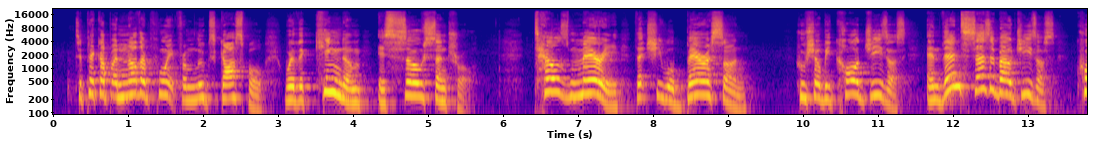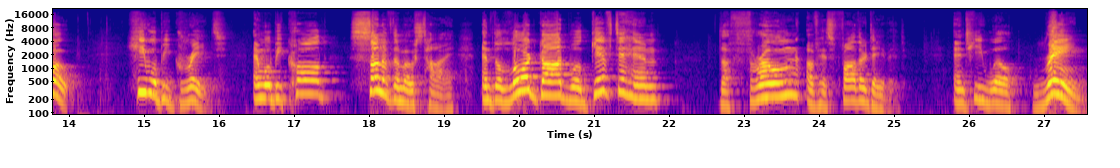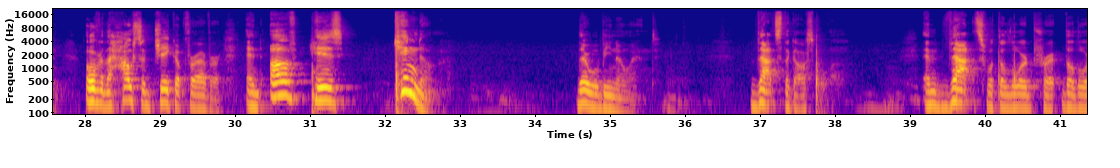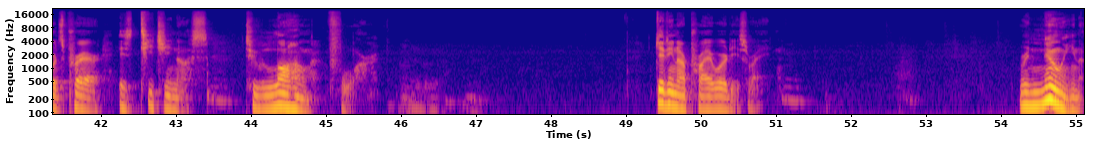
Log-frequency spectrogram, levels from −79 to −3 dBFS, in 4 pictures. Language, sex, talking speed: English, male, 110 wpm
